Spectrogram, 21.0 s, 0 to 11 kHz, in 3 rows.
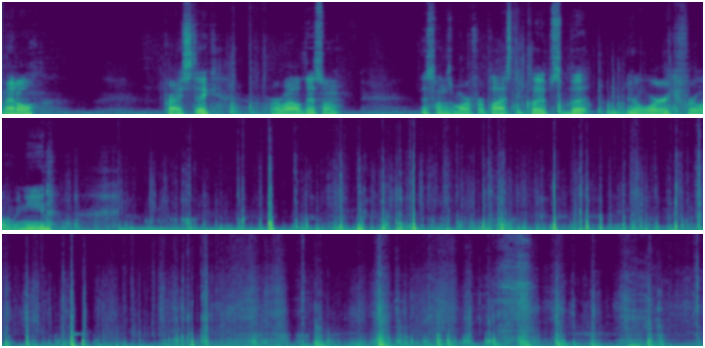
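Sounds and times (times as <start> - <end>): plastic clicks knocks and scrapes: 7.6 - 21.0.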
